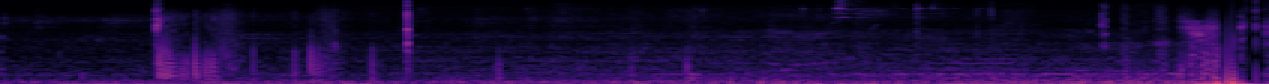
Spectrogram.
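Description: Low steady rumble with a few sharp clicks, about half a second and a second and a half in: handling noise of a handheld camera being carried outdoors.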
